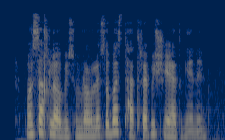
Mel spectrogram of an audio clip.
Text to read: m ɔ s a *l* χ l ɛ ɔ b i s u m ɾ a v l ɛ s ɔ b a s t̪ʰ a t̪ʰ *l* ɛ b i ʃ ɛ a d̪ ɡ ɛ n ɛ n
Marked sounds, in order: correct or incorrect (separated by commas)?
incorrect, incorrect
